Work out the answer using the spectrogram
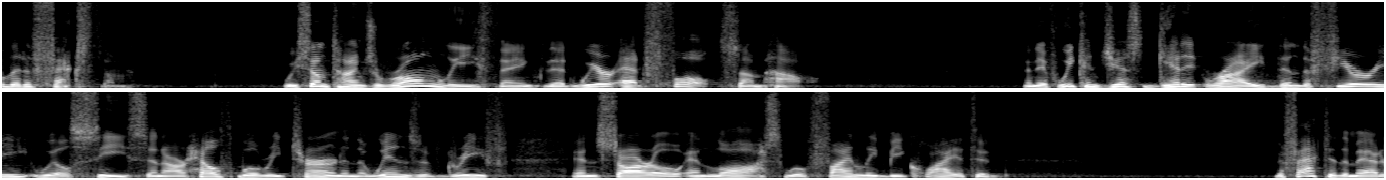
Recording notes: Message delivered during the Traditional Worship Live Stream. Message delivered during the Traditional Worship Live Stream.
